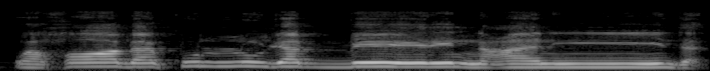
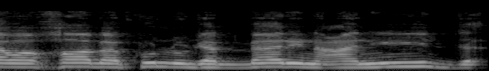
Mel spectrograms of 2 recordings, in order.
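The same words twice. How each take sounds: First: جبار slowly recited with the final a leaned toward e, jabbeer; slow tajweed recitation bending the alif of جبار toward e; imala on jabbar. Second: Said in the usual way. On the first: Shown as a demonstration. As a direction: chant جبار with imala, a tilted to e. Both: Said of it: "أمال جبار هكذا".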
